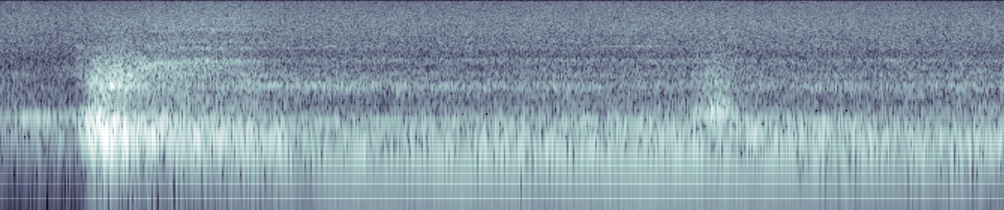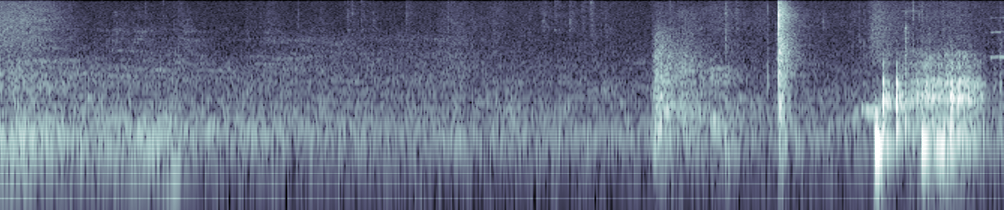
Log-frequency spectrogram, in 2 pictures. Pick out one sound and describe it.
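A cat's paws patter softly on a wooden floor.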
